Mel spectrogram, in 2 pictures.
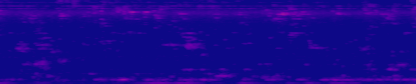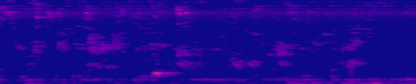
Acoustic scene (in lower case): restroom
